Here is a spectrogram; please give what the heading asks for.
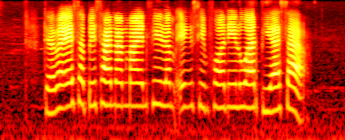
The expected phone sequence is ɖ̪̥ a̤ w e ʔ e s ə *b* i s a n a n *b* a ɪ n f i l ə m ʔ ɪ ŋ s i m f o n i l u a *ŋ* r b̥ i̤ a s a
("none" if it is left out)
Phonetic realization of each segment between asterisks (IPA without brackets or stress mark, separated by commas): p, m, none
